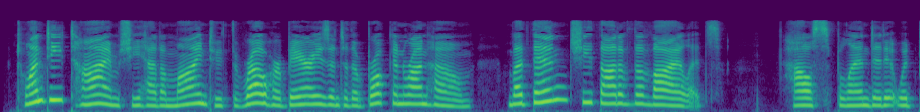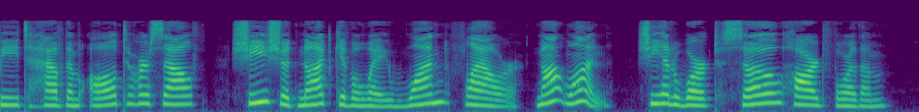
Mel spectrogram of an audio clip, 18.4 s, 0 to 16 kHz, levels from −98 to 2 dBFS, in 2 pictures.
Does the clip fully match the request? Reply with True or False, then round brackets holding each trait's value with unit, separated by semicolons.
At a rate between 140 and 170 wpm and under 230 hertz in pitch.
False (165 wpm; 250 Hz)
